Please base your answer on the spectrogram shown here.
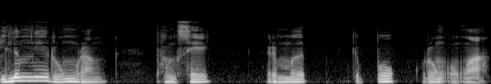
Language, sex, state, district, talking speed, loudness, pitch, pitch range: Garo, male, Meghalaya, West Garo Hills, 85 wpm, -17 LUFS, 120 Hz, 110-130 Hz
